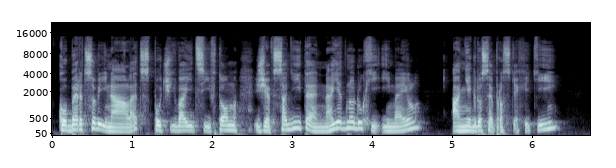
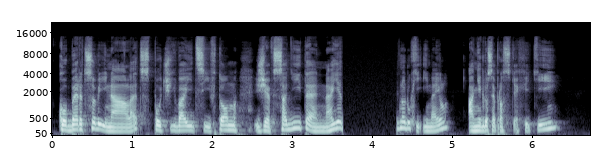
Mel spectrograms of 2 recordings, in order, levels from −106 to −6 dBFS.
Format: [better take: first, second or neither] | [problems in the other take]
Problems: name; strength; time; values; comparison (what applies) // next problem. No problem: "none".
first | audio freezing; at 3.5 s for 0.5 s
